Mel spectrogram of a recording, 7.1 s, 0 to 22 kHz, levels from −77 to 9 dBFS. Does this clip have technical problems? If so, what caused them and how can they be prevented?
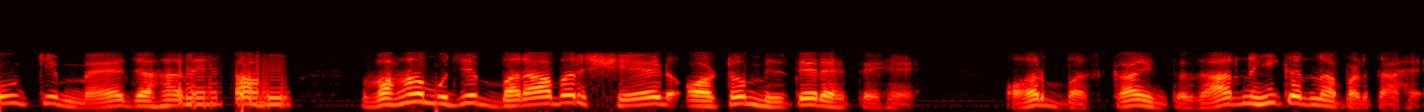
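Yes. The Bluetooth CVSD headset codec affects the whole clip. The sound is confined to roughly 150 Hz to 3.5 kHz, consistent with a narrowband headset link. Because each sample only nudges the level up or down, loud high content outruns the adapting step, so sibilants turn scratchy over a grainy hiss. Using a wideband headset profile such as mSBC or LC3, or a wired microphone, would prevent this.

Robotic sound from repeated short buffers runs from 0.90 to 1.45 s. A rigid, metallic buzz near 200 Hz replaces most of the real sound, which fits the software looping a roughly 5 ms chunk while fresh audio arrived too slowly. This was likely caused by an overloaded or starved audio thread. Larger buffers and less CPU contention would prevent it.

A Bluetooth headset packet repeated at 1.20 s and again at 2.18 s. Each time about 7.5 ms went missing, which fits two lost packets, and the chip decoded the previous packet again. 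Each event is heard as a brief tick or buzz. Keeping the headset close to the phone and away from Wi-Fi interference would prevent these repeats.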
